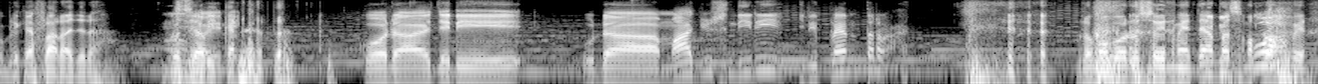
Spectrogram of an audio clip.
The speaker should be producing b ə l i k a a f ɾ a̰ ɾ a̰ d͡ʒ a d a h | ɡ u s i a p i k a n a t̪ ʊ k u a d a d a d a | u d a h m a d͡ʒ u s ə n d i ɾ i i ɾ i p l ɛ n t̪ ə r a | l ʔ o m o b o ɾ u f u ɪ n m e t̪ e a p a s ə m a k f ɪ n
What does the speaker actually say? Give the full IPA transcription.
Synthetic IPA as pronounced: b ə l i k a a f l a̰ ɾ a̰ d͡ʒ a d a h | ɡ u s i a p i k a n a t̪ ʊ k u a d a d͡ʒ a d i | u d a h m a d͡ʒ u s ə n d i ɾ i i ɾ i p l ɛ n t̪ ə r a | l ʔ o m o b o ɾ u s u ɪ n m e t̪ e a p a s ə m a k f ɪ n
